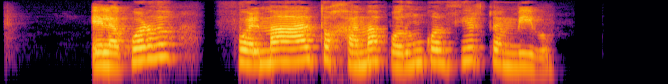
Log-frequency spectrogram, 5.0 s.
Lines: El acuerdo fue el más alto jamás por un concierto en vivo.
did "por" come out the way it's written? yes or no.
yes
